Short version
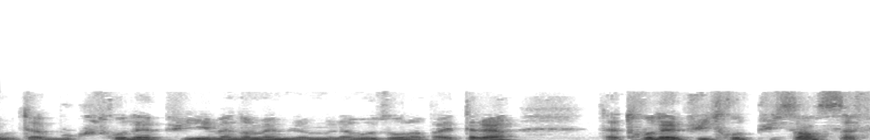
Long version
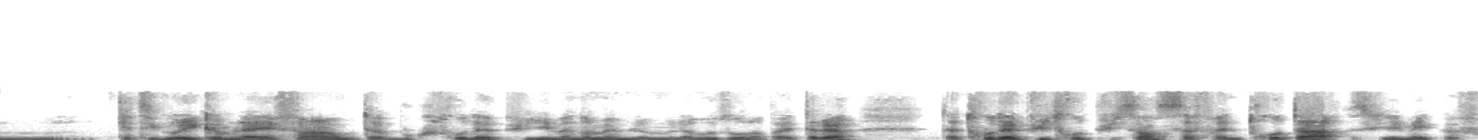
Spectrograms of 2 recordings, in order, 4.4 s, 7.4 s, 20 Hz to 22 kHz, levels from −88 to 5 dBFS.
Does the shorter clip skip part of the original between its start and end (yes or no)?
no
